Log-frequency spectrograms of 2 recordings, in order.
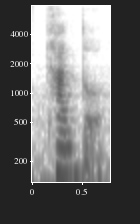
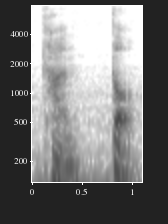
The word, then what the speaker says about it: canto: And that makes the word different from canto which is song as well where the stress syllable is can. canto canto.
